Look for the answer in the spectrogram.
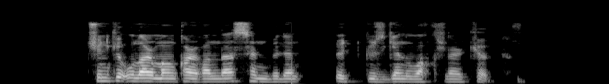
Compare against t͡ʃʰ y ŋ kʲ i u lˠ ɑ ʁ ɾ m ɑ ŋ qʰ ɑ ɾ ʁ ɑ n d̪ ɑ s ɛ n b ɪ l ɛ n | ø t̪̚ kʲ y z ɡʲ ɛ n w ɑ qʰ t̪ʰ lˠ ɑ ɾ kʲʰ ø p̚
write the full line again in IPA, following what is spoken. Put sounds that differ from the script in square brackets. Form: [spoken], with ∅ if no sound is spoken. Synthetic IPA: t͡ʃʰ y ŋ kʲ i u lˠ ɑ [∅] ɾ m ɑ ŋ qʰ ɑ ɾ ʁ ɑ n d̪ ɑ s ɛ n b ɪ l ɛ n | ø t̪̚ kʲ y z ɡʲ ɛ n w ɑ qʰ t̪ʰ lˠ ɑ ɾ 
